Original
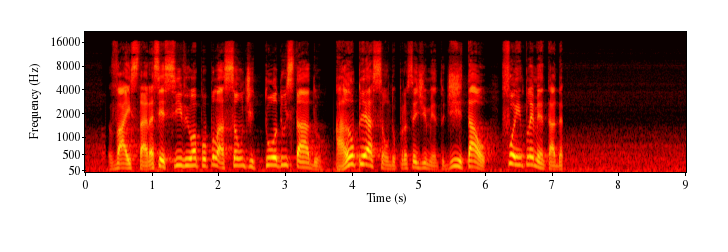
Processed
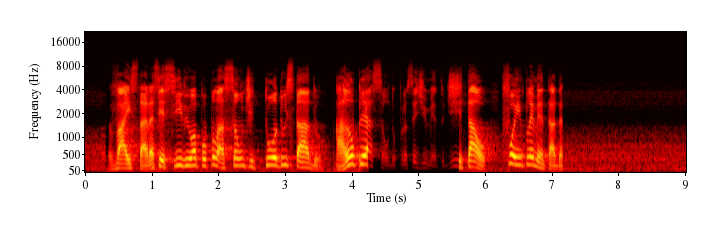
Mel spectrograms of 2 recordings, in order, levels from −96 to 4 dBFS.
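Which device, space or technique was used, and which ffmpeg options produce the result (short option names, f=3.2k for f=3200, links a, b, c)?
guitar cabinet: -filter_complex "[0:a]asettb=1/sr,asplit=3[a][b][c];[a]atrim=end=4.234[d];[b]atrim=start=4.23:end=5.61,asetpts=PTS-STARTPTS,afade=t=in:d=0.004:c=qsin,afade=t=out:st=1.376:d=0.004:c=qsin,aderivative[e];[c]atrim=start=5.606[f];[d][e]acrossfade=d=0.004:c1=hsin:c2=qsin[g];[g][f]acrossfade=d=0.004:c1=qsin:c2=hsin,highpass=110,equalizer=f=160:t=q:w=4:g=-5,equalizer=f=280:t=q:w=4:g=-8,equalizer=f=1.9k:t=q:w=4:g=-10,lowpass=f=4.3k:w=0.5412,lowpass=f=4.3k:w=1.3066"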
